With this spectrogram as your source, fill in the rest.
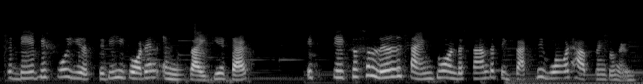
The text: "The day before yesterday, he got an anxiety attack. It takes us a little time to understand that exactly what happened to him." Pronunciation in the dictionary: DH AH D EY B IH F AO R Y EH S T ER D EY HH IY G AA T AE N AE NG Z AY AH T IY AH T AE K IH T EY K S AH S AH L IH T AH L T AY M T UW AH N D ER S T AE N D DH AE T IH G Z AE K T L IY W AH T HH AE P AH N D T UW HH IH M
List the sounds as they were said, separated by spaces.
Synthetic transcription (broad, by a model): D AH D EY B IH F AO R Y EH S T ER D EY HH IY G AA T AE N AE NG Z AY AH T IY AH T AE K IH T EY K S AH S AH L IH T AH L T AY M T UW AH N D ER S T AE N D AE T IH G Z AE K T L IY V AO T HH AE P AH N D T UW HH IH M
